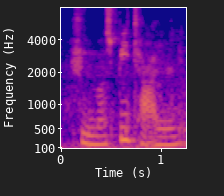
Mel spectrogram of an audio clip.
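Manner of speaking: ordinary delivery, nothing marked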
